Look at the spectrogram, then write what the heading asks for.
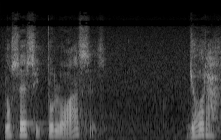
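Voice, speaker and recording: Slow-preaching Mexican pastor, echoey hall. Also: male voice, medium pitch, fairly bright tone, slight background noise. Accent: Mexican Spanish. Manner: emphatic preaching with rhetorical questions to the listeners. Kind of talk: sermon.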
